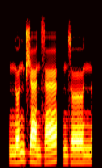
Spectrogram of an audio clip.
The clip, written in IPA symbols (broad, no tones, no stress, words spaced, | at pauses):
nœ nd͡ʒænzæ | nzœn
